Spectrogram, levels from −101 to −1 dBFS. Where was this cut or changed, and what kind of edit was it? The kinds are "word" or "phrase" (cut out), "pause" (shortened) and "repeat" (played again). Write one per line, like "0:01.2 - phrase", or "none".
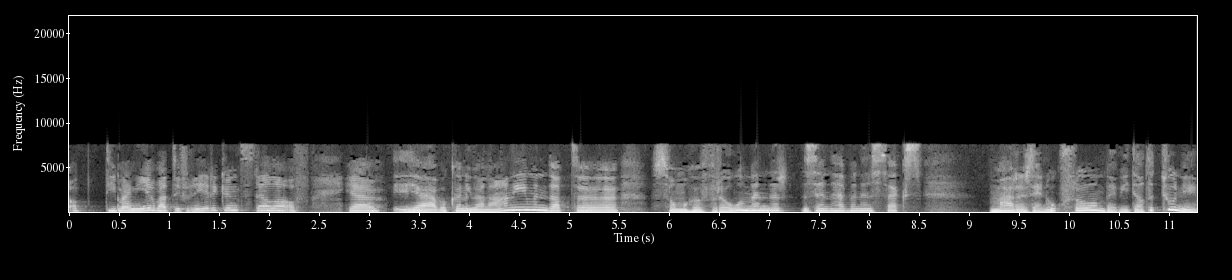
0:04.0 - word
